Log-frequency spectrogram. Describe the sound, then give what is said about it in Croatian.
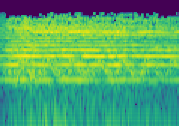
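Sirens and whistles at a street protest by striking health workers in central Mostar: a loud, continuous, shrill blare of layered tones that waver slightly, holding steady for the whole stretch without a pause. “I danas se u centru Mostara u sirene i pištaljke okupilo nekoliko desetina zdravstvenih radnika”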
